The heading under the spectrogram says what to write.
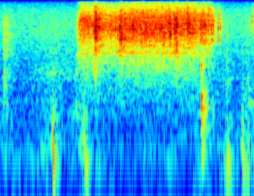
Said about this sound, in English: Let me wash my hands.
